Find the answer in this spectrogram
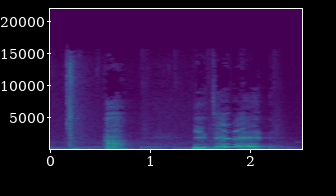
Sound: gasping

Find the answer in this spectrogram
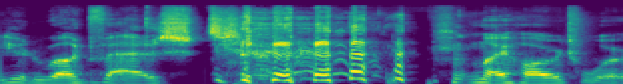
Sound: cackles

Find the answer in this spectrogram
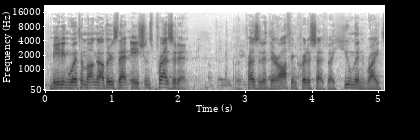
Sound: crowd noise

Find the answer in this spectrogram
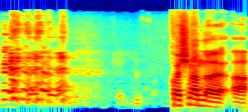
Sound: laughing

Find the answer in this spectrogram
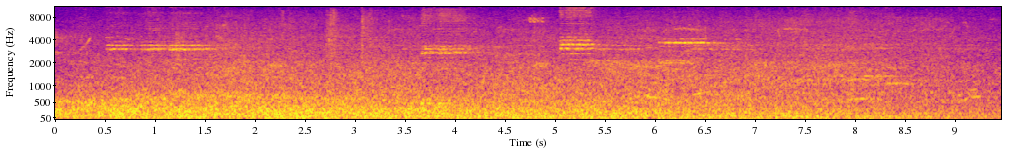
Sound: wind noise. Car horns

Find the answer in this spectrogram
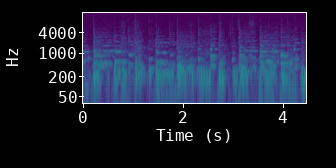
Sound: blowing; eating

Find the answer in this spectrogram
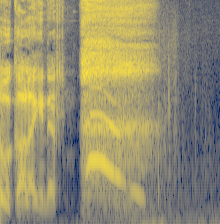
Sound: gasps

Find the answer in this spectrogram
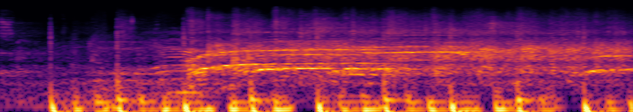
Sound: crowd clapping and cheering

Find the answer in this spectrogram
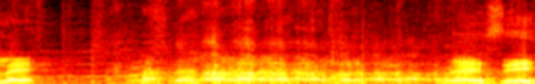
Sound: laughter

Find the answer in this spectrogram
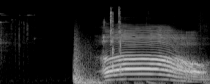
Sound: body thuds

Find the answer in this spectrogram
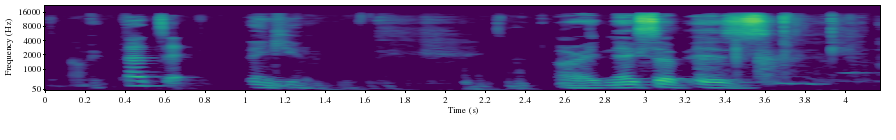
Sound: audience applauds

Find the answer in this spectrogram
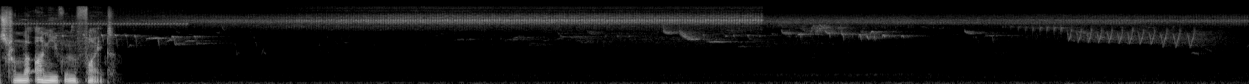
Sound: sounds of nature

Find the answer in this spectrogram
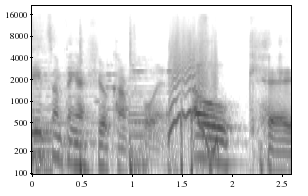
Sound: record scratch

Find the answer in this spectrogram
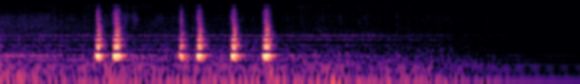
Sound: car horn honking

